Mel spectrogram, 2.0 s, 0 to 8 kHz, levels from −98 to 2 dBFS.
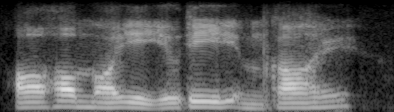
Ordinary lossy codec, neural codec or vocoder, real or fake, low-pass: Opus, 16 kbps; codec, 16 kHz, 0.8 kbps, ZipCodec; fake; 7.2 kHz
